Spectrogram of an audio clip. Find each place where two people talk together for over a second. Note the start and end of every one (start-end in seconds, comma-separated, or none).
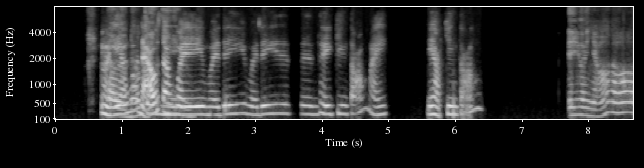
0.8-2.1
